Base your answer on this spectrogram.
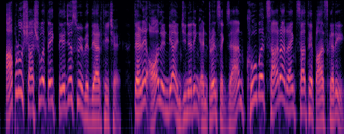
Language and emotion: Gujarati, happy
